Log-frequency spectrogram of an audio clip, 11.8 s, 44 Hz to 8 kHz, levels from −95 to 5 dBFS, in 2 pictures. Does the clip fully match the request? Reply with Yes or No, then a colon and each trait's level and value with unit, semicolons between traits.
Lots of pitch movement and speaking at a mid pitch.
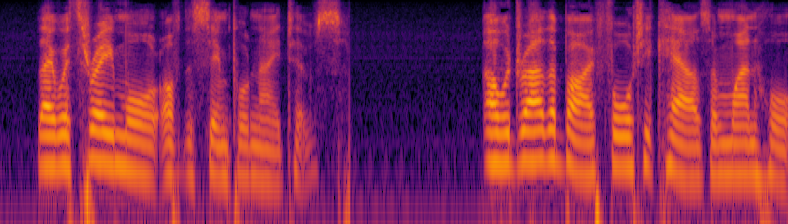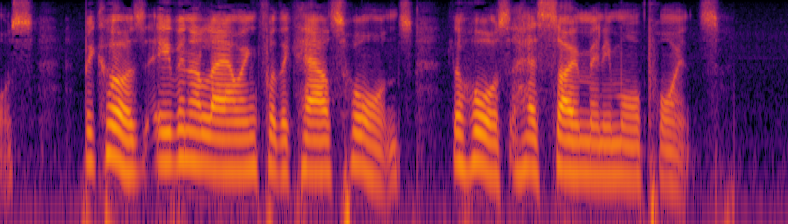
No: average, 3.9 semitones; medium, 155 Hz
